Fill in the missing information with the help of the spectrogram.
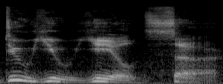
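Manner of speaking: slow, solemn mock-regal challenge, dropping low at the end; imitating a very serious deep-voiced little monarch; deep, serious king. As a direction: demand surrender gravely, drawing out each word. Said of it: "deep voice who's very serious".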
